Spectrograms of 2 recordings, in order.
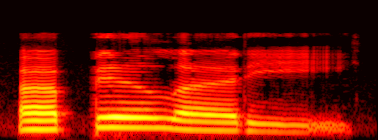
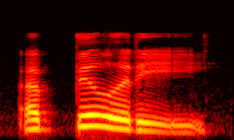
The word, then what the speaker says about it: ability: the first I ability so here's the schwa and this I is also goes down to a schwa and the don't forget the Y that's also a vowel sound but it's an e sound so that's a secondary stress and listen also how this T goes down to the fast D sound ability ability ability ability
